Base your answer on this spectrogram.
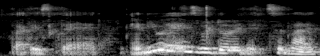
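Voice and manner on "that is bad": whispered aside. Real, not acted. Admitting guilt to child.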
